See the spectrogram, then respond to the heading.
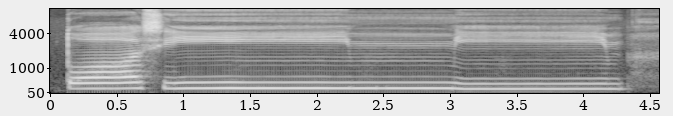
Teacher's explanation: طا، سین، میم میں سین کے نون کو میم سے بدل کر دونوں میموں کو ایک کر کے غنہ سے پڑھائیں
